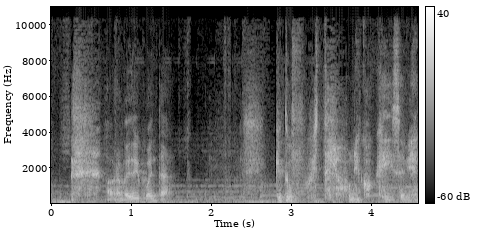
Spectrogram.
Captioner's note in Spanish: Solloza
